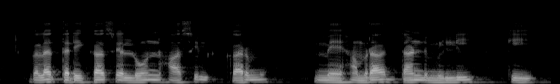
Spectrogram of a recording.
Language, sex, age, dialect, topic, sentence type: Magahi, male, 25-30, Western, banking, question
